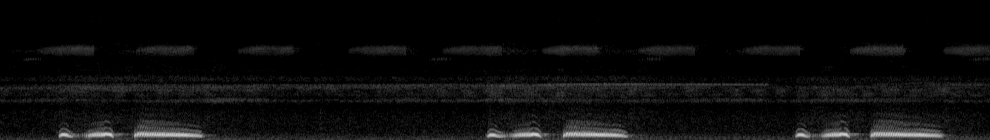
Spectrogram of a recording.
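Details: Spotted dove used as a lure bird, calling in the afternoon to draw wild birds down to the ground; three cooing phrases, each two short rising coos then one long, even coo, repeated about every three seconds, quiet between.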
